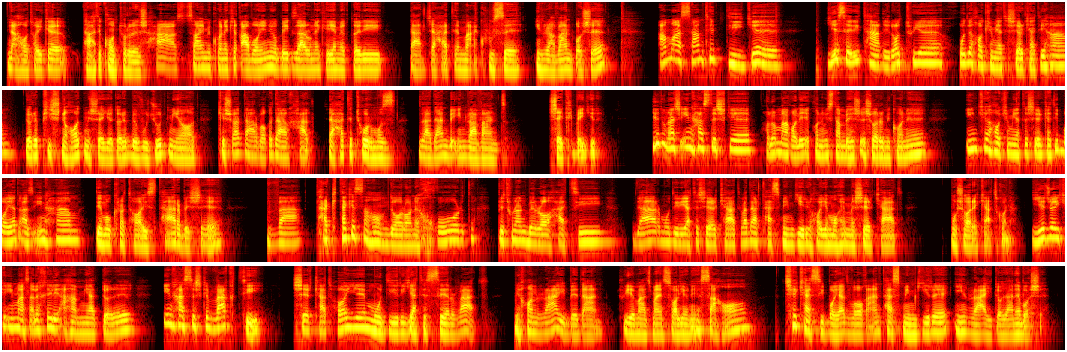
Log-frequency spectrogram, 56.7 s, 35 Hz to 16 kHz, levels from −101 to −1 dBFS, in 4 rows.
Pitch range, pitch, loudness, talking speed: 125-160 Hz, 140 Hz, -27 LUFS, 135 wpm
